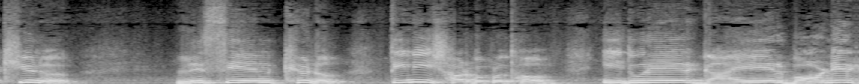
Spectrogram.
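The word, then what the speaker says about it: Cuénot: technology চুয়েটন নট French নামগুলা এইরকম এ আসল উচ্চারণটা কিনো লিসিয়েন কিউনো তিনি সর্বপ্রথম ইদুরের গায়ের বর্ণের ক্ষেত্রে লিথাইলজিনের উপস্থিতি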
